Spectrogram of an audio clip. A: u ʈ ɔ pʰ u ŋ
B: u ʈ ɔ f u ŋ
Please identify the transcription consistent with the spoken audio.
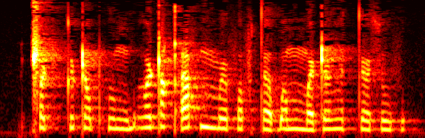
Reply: A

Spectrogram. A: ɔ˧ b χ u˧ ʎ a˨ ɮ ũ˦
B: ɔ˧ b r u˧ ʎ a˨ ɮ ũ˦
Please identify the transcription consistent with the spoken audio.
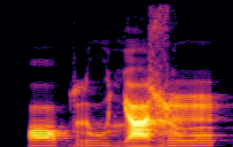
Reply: B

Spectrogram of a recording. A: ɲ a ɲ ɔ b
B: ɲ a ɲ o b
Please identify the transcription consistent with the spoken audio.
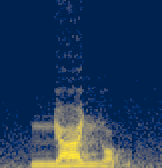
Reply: A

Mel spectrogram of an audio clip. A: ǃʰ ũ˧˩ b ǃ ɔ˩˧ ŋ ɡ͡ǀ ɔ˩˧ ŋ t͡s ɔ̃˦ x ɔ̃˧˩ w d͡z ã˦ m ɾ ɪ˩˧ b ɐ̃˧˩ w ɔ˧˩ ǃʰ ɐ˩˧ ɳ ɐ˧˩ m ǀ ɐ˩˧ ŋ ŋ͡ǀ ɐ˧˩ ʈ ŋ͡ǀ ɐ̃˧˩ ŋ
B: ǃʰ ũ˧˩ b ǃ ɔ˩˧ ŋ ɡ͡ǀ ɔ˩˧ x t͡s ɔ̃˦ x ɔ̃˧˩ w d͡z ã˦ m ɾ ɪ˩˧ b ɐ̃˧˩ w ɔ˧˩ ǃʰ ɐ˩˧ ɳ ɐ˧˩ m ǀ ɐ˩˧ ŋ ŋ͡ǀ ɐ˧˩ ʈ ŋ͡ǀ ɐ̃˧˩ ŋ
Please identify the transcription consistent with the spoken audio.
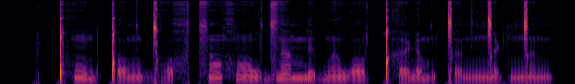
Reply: B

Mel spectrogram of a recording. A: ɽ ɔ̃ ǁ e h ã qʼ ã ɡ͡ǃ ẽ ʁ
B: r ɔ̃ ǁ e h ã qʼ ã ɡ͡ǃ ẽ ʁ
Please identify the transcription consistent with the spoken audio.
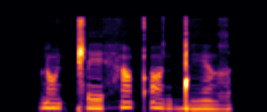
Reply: A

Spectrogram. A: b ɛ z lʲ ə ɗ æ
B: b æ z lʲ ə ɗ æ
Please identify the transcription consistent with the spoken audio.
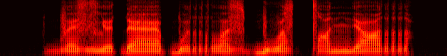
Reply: A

